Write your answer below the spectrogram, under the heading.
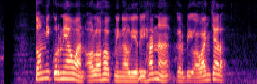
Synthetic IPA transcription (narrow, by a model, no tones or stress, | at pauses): t̪ɔmikurniawanɔlɔɦɔk̚niŋaliɾiɦanakərdiwawaɲt͡ʃaɾa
